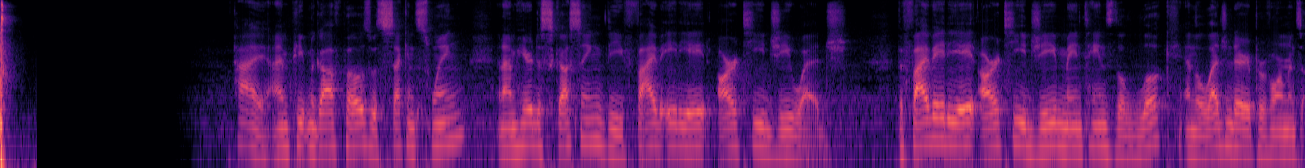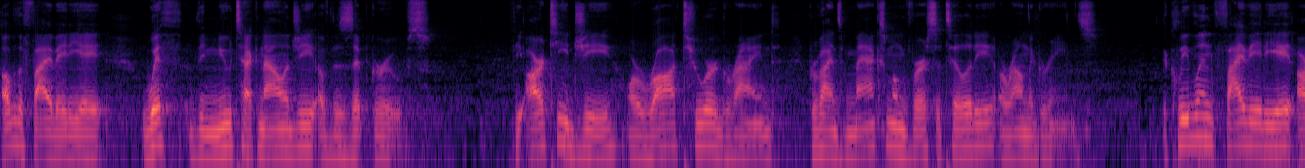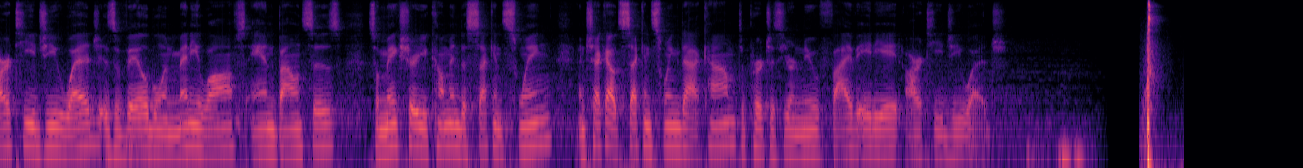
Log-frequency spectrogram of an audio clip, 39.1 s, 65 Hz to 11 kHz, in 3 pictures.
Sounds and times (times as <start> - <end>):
Speech: 2.3 - 17.4, 18.2 - 24.1, 24.7 - 36.2.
